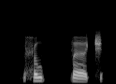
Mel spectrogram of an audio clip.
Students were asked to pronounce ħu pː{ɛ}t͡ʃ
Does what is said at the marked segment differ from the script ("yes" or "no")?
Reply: yes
